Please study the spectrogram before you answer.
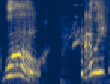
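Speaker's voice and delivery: put-on very high, loud, astonished kid; amazed kid. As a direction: gasp it out like a thrilled child. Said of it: "I'm like".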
